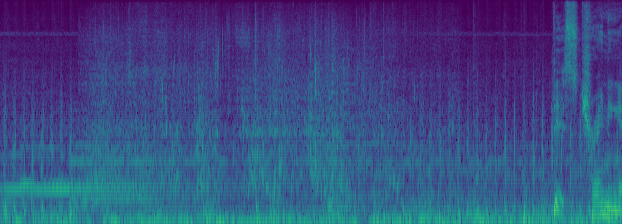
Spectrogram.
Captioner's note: gentle music; water splashes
